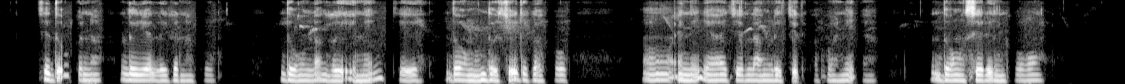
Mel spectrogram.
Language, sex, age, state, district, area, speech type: Santali, female, 30-45, Jharkhand, Seraikela Kharsawan, rural, spontaneous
